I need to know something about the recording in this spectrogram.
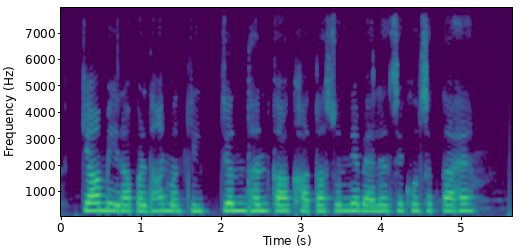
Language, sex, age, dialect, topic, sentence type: Hindi, female, 25-30, Garhwali, banking, question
